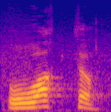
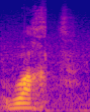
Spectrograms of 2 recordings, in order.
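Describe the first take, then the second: First: The consonant before the t is a q sound. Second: The consonant before the t is a kh sound. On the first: "लिखा जाता काफ से है" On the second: "बोला जाता है ये खे से"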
